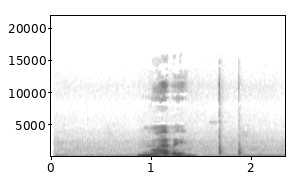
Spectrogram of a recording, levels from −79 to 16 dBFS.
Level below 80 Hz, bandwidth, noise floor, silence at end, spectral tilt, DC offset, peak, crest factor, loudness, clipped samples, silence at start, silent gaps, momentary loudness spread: -60 dBFS; 15.5 kHz; -46 dBFS; 0 s; -5.5 dB/octave; under 0.1%; -4 dBFS; 22 dB; -21 LUFS; under 0.1%; 0.05 s; none; 20 LU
